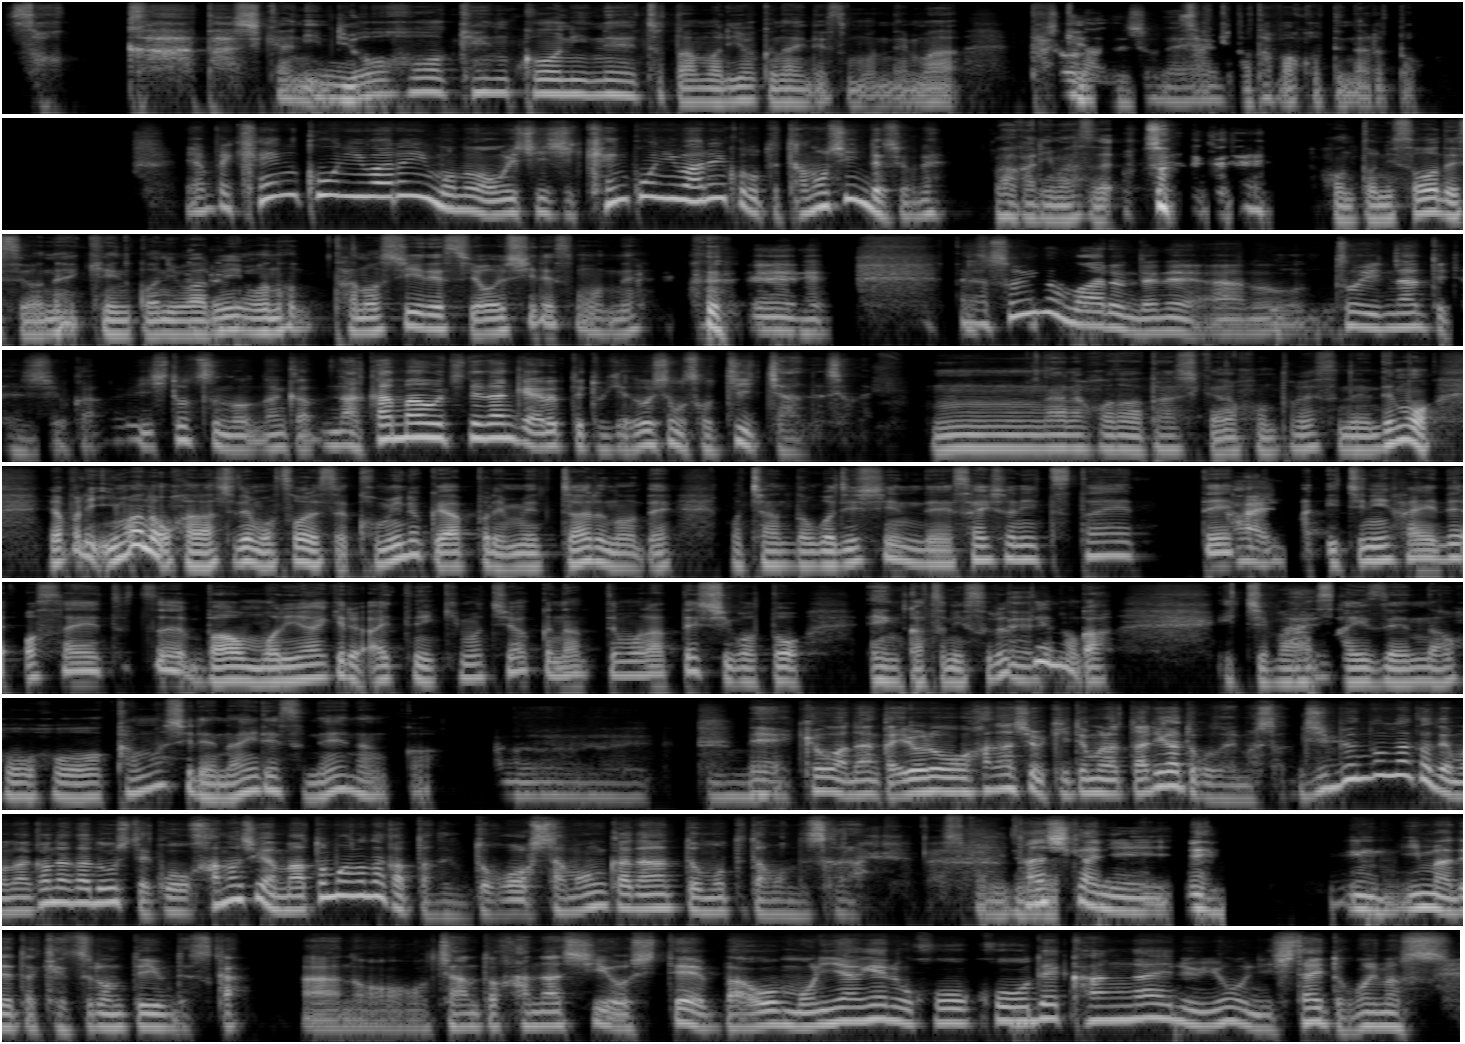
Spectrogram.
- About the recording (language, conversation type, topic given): Japanese, advice, 断りづらい誘いを上手にかわすにはどうすればいいですか？
- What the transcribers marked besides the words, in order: laughing while speaking: "おそらくね"; chuckle; other noise; chuckle; unintelligible speech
